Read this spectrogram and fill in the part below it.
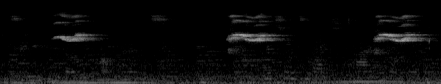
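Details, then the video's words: A pet rainbow lorikeet calling in the background indoors, said to be jealous that other birds are out of their cage, gives three harsh, high-pitched screeches, each under a second and spaced about a second and a half apart. "Sorry, that bird you can hear in the background is Peter, my rainbow lorikeet."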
